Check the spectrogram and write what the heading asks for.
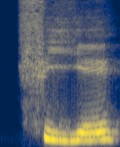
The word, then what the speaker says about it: fier: Vas a pronunciar bien la ER.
